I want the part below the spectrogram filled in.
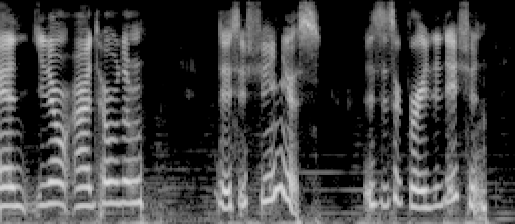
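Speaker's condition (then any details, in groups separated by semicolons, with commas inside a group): Spinal muscular atrophy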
